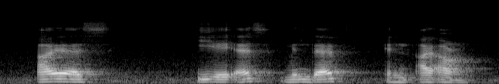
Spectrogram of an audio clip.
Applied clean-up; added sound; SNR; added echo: none; none; none; none.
